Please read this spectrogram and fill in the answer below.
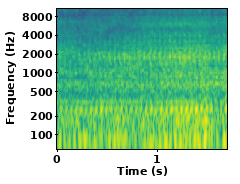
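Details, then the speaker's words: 1995 Evinrude 112 SPL outboard in gear on the water after new plugs and plug wires: low, lumpy, uneven rumble, sounds like running on only a couple of cylinders; spark present on all, low idle, no top speed; cause unknown. "almost sounds like it's only running on a couple cylinders"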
